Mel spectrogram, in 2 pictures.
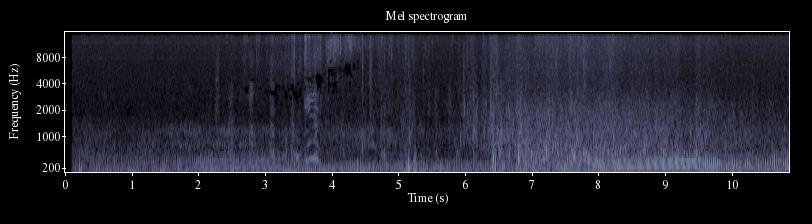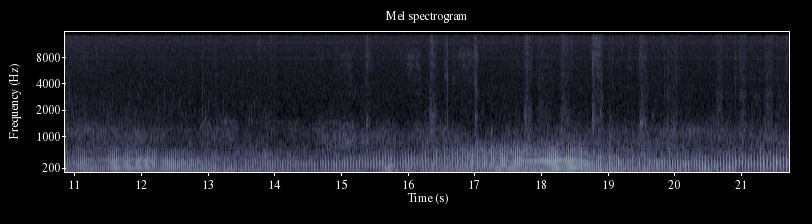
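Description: An engine droning steadily, its pitch slowly rising and falling and growing louder near the end. It runs over a low rush of wind and a few knocks on the microphone.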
